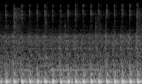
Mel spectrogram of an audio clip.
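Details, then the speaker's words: Yamaha R15 V2, just after an oil change to Motul 5100 Ester, idling: steady even putter at about ten pulses a second, no knocks or ticks; owner finds it smooth; normal idle. "Oke, secara garis besar, dari yang saya dengar, ini cukup lancar, teman-teman."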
